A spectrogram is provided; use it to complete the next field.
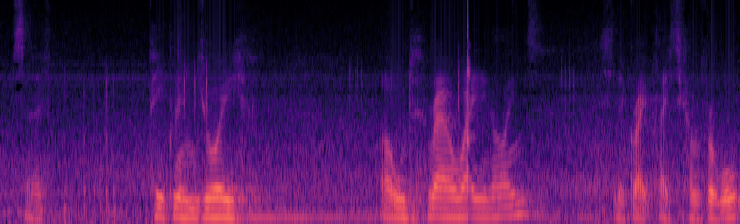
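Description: A man speaks against noticeable background noise. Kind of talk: casual vlog chat. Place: tunnel cave. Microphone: phone near.

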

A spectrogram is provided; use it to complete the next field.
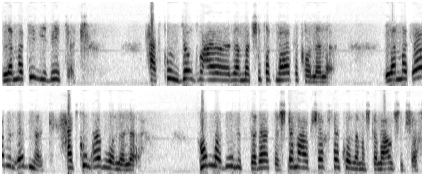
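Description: A man's extremely high-pitched voice at a moderate pace. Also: ordinary pitch variation, dry sound with no echo. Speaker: guest. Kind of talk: religious debate explanation. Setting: phone call. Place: studio.

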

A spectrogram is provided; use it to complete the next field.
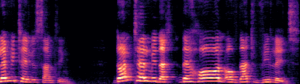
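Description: A woman talks in an animated tone at a fairly slow pace. The background is quiet. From Kenya. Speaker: YouTube commentator. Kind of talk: commentary vlog. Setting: home, on camera with tripod. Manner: animated, emphatic. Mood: indignant. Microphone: phone near.

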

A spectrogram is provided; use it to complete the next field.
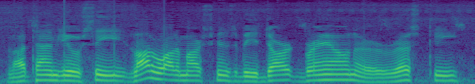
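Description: A man with a Southern US accent talks at a moderate pace with fairly even intonation and a dry sound with no echo. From Arkansas. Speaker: amateur naturalist. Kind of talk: casual narration over home video. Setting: outdoors. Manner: halting, casual. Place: garden. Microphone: phone near.

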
